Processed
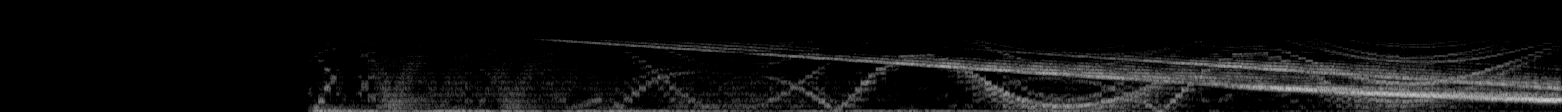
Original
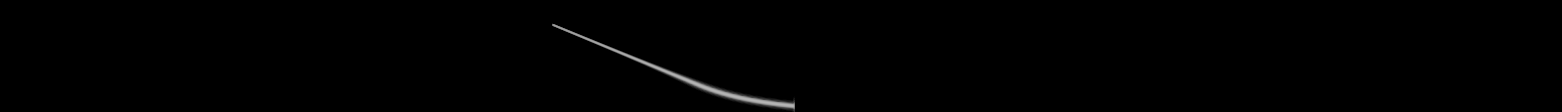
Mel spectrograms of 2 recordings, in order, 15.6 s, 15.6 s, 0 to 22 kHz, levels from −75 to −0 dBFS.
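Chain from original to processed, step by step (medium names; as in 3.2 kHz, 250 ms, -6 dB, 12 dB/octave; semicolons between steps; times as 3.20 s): comb filter that takes the minimum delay 0.48 ms; low-pass that closes with the level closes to 1.1 kHz, closed at -26.5 dBFS; Paulstretch 6.2×, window 0.05 s, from 5.01 s; high-pass 71 Hz 12 dB/octave; bass shelf 350 Hz +10.5 dB; on a send: two-band feedback delay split 560 Hz, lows 163 ms, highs 461 ms, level -8 dB; on the sum: peak limiter -24.5 dBFS, peak gain reduction 11 dB; in parallel at -6 dB: decimation with a swept rate 18×, swing 100% 0.3 Hz; on the sum: resampled via 11.025 kHz; added noise white -70 dBFS; comb 4.7 ms, depth 65%; low-pass that closes with the level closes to 1.8 kHz, closed at -36 dBFS; trim +1.5 dB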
